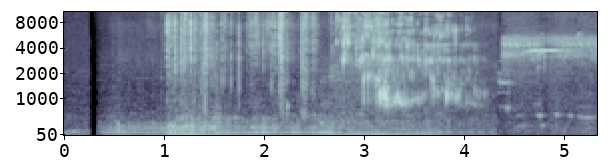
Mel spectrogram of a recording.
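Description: Plastic crinkles and tears as a label is peeled off a bottle.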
